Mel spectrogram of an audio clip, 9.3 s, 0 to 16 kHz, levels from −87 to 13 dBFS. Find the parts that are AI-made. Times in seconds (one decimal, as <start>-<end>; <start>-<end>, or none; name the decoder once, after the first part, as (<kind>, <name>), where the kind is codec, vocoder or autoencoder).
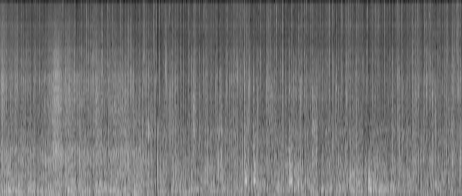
0.0-9.3 (autoencoder, DAC-VAE)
